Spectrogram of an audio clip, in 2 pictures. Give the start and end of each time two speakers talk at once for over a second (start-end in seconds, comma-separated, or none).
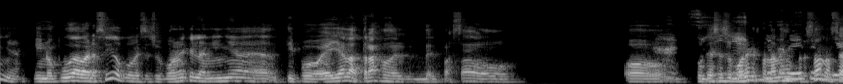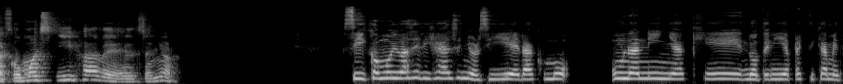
6.8-8.7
